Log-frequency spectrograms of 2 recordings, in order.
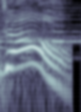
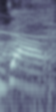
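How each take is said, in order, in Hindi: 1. यह रूखे ढंग से कहा गया है, एक सीधे आदेश की तरह। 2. यह नरम और प्यार भरे ढंग से कहा गया है। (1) "ऐसे नहीं" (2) "जरा प्यार से कहो।"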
